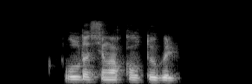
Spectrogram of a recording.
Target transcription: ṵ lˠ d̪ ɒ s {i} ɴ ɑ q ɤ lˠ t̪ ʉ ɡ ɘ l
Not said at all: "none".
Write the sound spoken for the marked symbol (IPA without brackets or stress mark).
i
